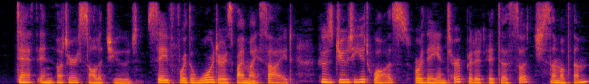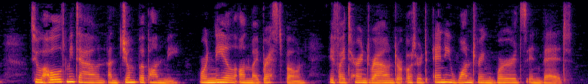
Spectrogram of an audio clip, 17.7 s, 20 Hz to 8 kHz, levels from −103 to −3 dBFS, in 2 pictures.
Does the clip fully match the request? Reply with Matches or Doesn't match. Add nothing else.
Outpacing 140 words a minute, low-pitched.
Doesn't match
